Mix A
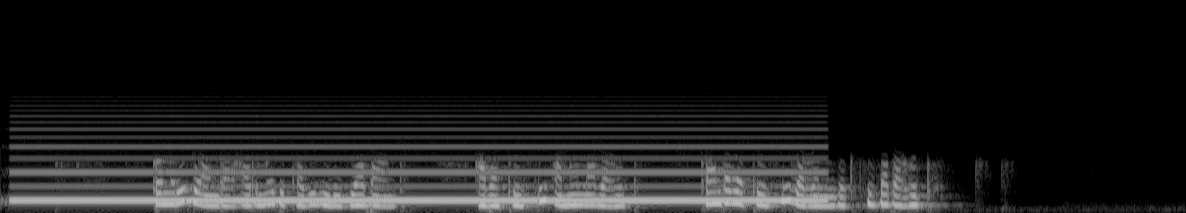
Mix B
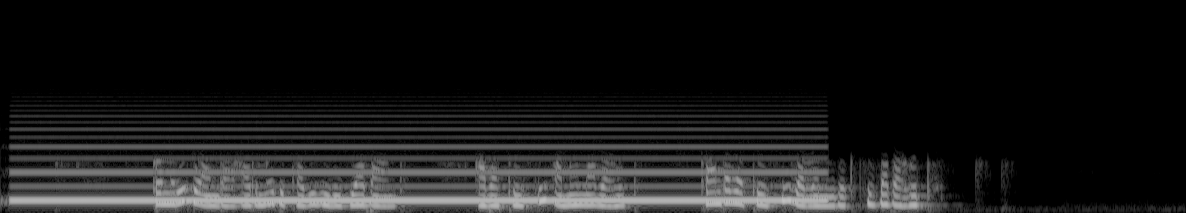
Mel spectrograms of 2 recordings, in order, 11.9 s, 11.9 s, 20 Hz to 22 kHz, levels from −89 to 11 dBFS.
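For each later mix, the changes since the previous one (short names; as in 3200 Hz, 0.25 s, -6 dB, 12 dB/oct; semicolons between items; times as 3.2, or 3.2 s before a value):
speech: send -8.0 dB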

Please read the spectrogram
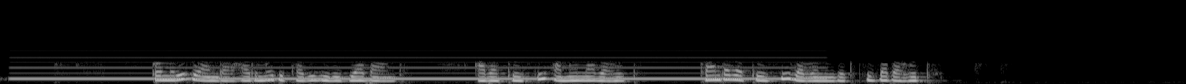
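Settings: background -10.0 dB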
